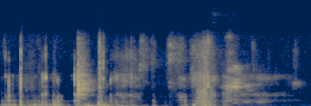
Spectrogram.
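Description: A dog moves around, with quick paw taps, scuffling and rustling in irregular bursts, fairly loud, then trailing off into quieter shuffling.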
